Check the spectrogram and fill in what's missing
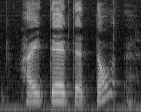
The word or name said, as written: hay deedi do'ong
